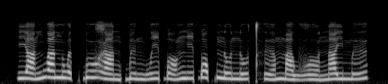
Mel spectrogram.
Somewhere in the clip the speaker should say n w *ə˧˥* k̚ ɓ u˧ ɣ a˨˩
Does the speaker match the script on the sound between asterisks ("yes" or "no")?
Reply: no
